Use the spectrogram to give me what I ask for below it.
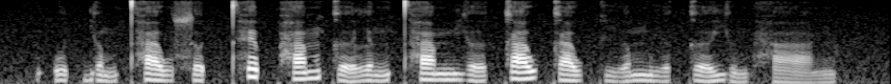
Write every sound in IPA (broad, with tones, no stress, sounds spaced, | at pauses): ʔ u˨˩ t̚ j ə˨˩˨ m t̪ʰ a˨˩ w s o˨˩ t̚ t̪ʰ ɛ˦˥ p̚ h a˧˥ m k əː˨˩˨ l ə˨˩˦ ŋ t̪ʰ a˧ m j əː˨˩˦ k a˧˥ w k a˧ w k i˨˩˦ ə̯ m i˨˩˦ ə̯ k əː˨˩˦ j ɨ˨˩˨ m h aː˨˩˨ ŋ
